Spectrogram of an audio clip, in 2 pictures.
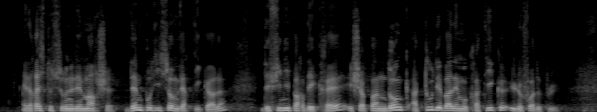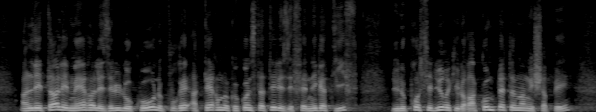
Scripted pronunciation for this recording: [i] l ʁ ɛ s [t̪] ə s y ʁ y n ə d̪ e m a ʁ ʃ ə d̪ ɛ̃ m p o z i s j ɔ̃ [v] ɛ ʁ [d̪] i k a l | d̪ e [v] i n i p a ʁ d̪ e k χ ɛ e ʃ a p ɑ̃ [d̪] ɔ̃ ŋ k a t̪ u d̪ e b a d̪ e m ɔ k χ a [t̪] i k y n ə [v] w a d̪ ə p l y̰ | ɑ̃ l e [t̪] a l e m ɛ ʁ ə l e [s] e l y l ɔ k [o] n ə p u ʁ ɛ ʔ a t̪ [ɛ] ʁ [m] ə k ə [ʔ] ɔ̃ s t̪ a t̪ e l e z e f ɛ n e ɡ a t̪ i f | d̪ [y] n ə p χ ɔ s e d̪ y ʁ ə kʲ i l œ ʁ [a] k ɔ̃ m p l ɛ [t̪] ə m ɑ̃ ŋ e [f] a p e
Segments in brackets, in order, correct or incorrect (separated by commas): incorrect, correct, correct, incorrect, incorrect, correct, correct, incorrect, correct, incorrect, correct, correct, correct, incorrect, correct, correct, correct, incorrect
